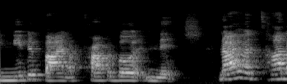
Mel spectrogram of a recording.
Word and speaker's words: niche: And disclaimer, I know that the correct pronunciation is niche, but there's a saying out there that the riches are in the niches, and it is so true.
